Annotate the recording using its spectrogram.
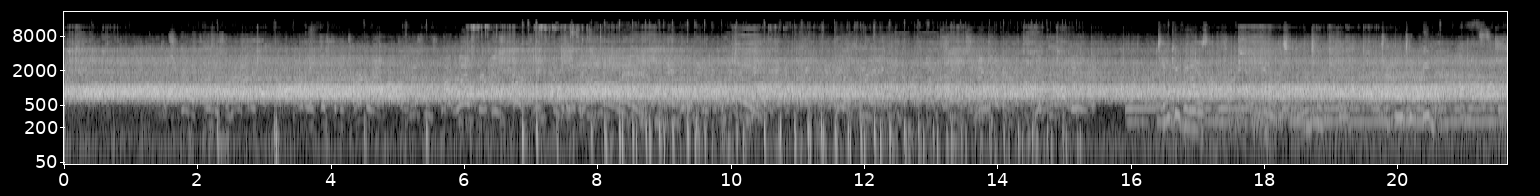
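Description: A crowd roars and cheers steadily.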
